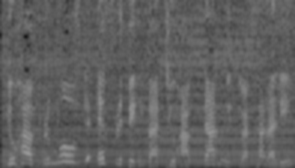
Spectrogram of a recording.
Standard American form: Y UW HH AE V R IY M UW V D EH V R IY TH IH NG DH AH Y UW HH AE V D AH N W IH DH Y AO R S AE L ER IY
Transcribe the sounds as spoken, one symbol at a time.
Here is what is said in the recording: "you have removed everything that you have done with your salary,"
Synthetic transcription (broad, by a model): Y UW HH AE V R IY M UW V D EH V R IY TH IH NG DH AH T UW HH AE V D AH N W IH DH Y AO R S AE L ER IY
